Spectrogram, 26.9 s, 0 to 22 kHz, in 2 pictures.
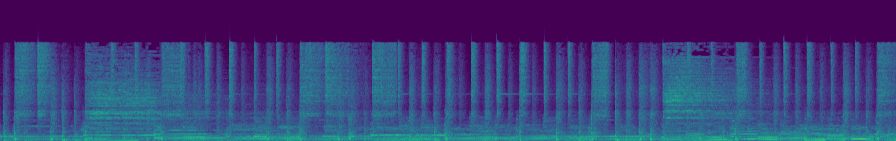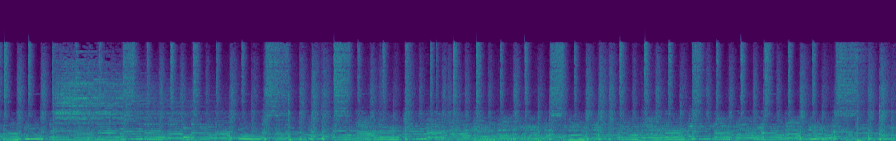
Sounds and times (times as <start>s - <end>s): Music: 0.0s - 26.8s.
